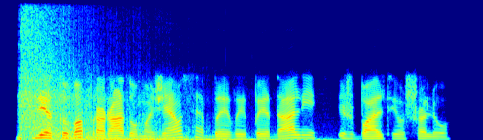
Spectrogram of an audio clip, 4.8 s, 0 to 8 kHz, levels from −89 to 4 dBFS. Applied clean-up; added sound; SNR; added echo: none; Explosion; 6 dB; none.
